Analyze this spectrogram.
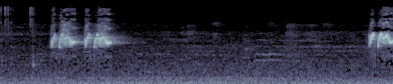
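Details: A female red-whiskered bulbul gives two quick, bright, chattering bursts, then a pause before another burst begins, against a quiet background; this call is used to excite other bulbuls.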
